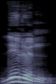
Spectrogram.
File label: monday, Breton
